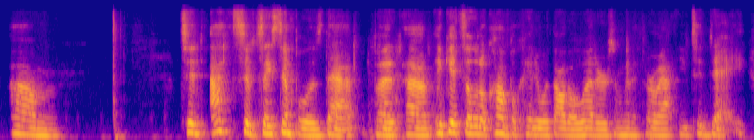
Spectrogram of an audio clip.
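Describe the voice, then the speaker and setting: This woman's fairly low voice is somewhat breathy and carries ordinary pitch variation. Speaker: benefits work incentive coordinator. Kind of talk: presentation. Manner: fast.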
